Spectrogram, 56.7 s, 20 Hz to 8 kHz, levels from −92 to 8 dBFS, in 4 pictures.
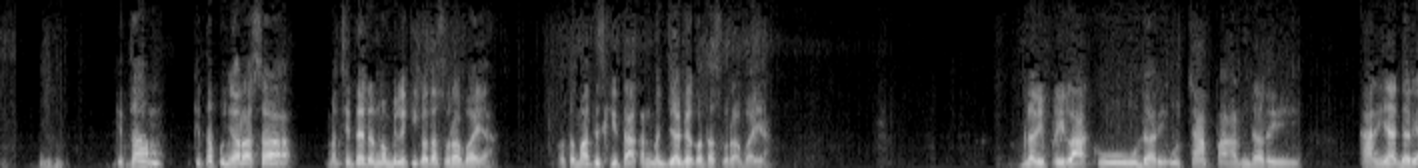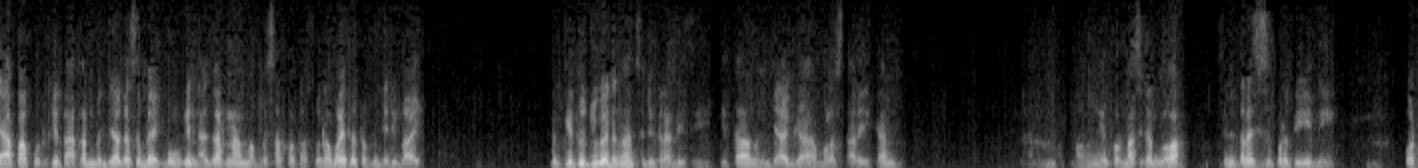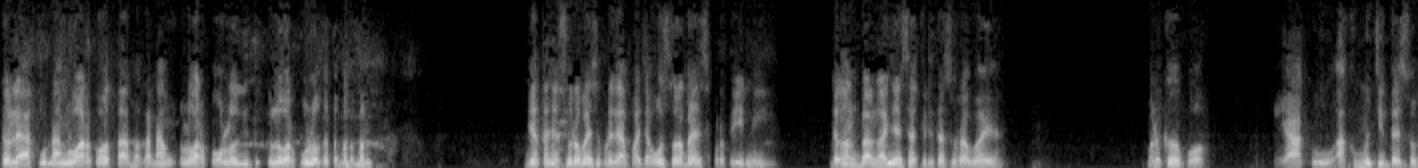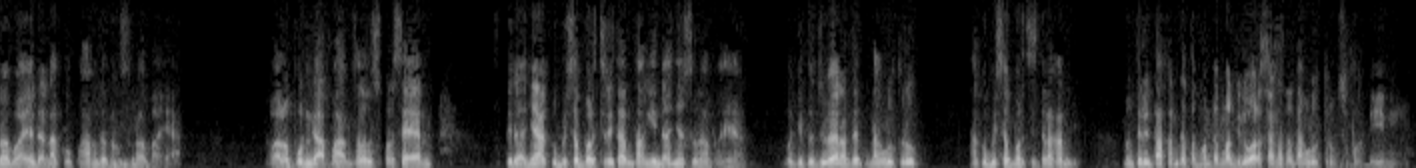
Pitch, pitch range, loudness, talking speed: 105 Hz, 95-125 Hz, -21 LUFS, 130 wpm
